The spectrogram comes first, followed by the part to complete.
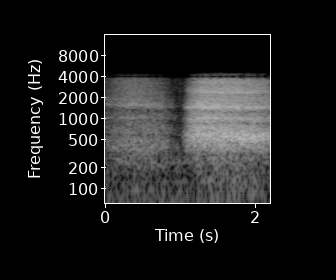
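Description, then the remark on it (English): A slow, deep breath during an energy healing session: a steady airy inhale, a brief pause, then a louder, rushing exhale that carries to the end. No one speaks. “So FYI, sometimes I do some snapping or clapping to help move the energy along with some deep breathing.”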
